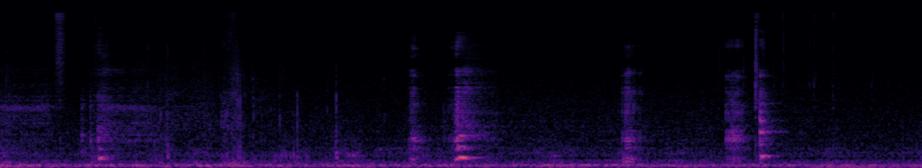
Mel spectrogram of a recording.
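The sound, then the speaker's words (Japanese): A short, soft fart sounds against a steady low rumble, with a few other brief rustles and puffs scattered through the quiet background. “おならが出ちゃった。”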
